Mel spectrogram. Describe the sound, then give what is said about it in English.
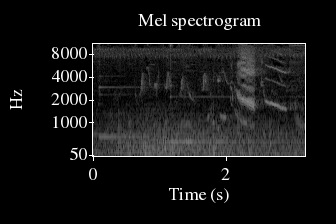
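An Australian magpie calls with a few bright, warbling notes, fairly clear, over a steady low outdoor rumble. No one speaks. “When the first settlers people arrived in Australia and they were black and white birds, they called them magpies.”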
